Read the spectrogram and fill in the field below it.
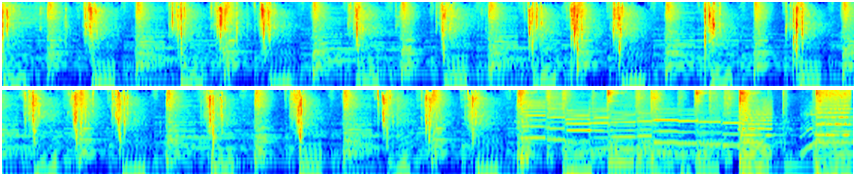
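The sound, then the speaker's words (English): Steady hand claps, about two per second, keep a brisk beat over lively music. The sharp slaps repeat evenly throughout, with no voices. “Now let's clap in time to the music.”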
